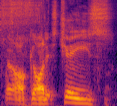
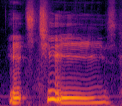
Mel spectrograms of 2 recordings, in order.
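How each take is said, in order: First: Louder, grossed-out "cheese" with a falling end; real disgust at finding cheese; disgusted discovery. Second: "cheese" said through a laugh, higher; amused repeat of "It's cheese". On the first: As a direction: recoil at the word cheese, louder. Finds cheese in the sink. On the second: Laughs at the same find. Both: Real, not acted.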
